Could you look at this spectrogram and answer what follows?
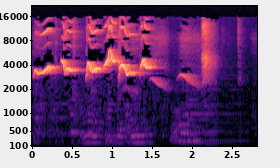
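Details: Rich warbling song of an Ultramarine grosbeak, linked high whistled phrases that rise and drop, ending in a short trailing note, with a soft low hum in the background.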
